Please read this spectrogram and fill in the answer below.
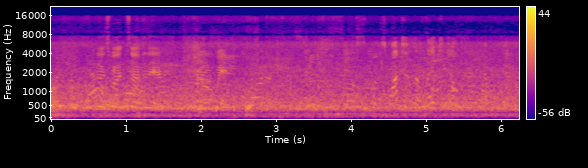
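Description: Several people talking indistinctly over a steady background noise.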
